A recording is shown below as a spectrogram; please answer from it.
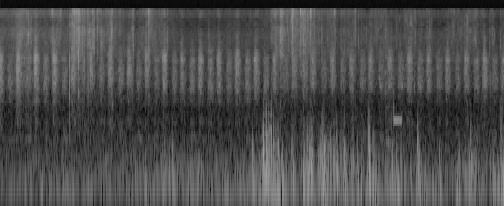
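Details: A Samoyed dog panting: rapid, breathy, irregular huffs, loudening in the second half, with low rumbling handling noise and no clear voices.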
